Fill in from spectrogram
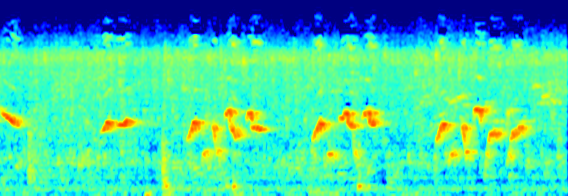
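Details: White-rumped shama lure song for provoking rival shamas: clustered groups of two to four sliding whistled notes, repeated about every second and a half, with faint clicks and background hiss.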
